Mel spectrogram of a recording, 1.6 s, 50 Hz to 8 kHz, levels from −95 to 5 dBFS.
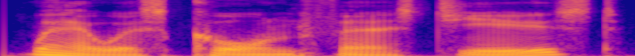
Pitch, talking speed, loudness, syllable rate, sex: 95 Hz, 190 wpm, -17 LUFS, 4.1 syllables/s, male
